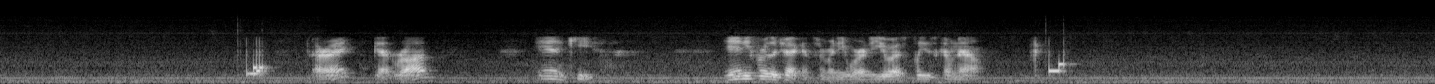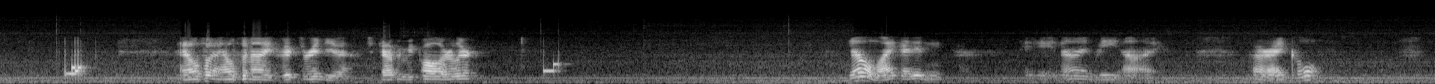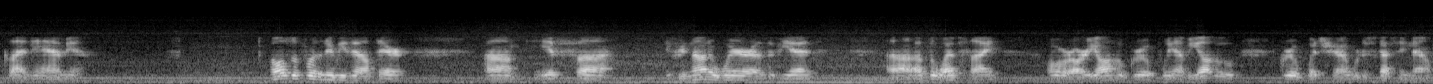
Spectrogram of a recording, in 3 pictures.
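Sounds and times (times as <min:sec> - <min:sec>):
radio speaker hiss and hum: 0:02.4 - 0:10.9, 0:14.9 - 0:19.9, 0:22.1 - 0:30.6, 0:31.2 - 0:43.0
loud beep-like tone: 0:02.5 - 0:02.8
voice over radio: 0:03.1 - 0:04.4, 0:05.3 - 0:06.3, 0:07.2 - 0:10.5, 0:16.1 - 0:19.2, 0:22.8 - 0:26.0, 0:35.4 - 0:37.0.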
